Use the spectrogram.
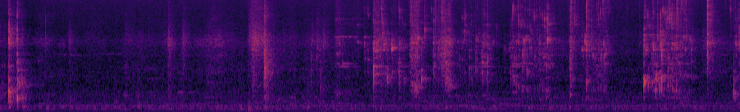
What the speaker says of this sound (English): Just gonna pour off it, just like that.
